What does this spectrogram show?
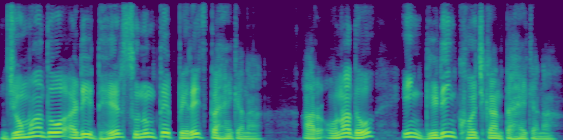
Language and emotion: Santali, disgusted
